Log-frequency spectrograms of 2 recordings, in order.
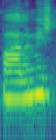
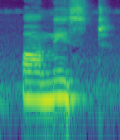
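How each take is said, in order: First: The L sound is pronounced. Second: The L sound is silent. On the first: The speaker calls it wrong. "ऐसे पाल्मिस्ट नहीं पढ़ना है" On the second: The speaker calls it right. "पामिस्ट पढ़ना है"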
